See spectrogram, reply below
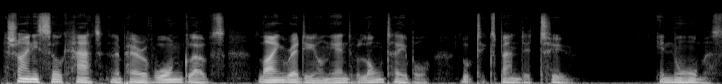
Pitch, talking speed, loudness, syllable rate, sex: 95 Hz, 190 wpm, -20 LUFS, 5.8 syllables/s, male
